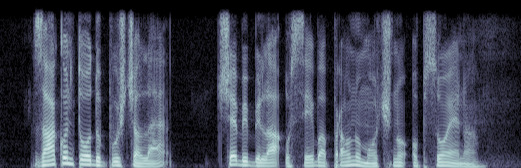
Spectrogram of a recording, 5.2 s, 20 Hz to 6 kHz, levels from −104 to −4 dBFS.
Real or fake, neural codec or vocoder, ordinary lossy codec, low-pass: fake; vocoder, 44.1 kHz, 128 mel bands every 256 samples, BigVGAN v2; none; 5.4 kHz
